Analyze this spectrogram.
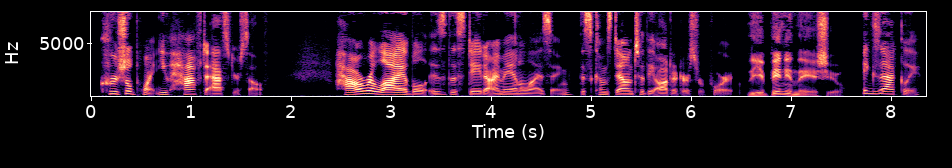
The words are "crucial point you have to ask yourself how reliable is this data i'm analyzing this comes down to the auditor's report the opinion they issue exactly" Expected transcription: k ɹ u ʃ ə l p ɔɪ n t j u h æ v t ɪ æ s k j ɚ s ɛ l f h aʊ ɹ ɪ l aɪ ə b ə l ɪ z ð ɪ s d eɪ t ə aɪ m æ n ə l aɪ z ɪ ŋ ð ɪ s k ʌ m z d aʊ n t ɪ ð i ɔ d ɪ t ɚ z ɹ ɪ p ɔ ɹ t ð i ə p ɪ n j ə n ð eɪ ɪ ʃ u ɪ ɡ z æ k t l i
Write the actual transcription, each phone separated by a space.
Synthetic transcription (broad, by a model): k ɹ u ʃ l p ɔɪ n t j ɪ h æ f t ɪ æ s k j ɚ s ɛ l f h aʊ ɹ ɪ l aɪ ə b l ɪ z ð ɪ s d eɪ t ə aɪ m æ n ə l aɪ z ɪ ŋ ð ɪ s k ʌ m z d aʊ n t ɪ ð i ɔ d ɪ t ɚ z ɹ ɪ p ɔ ɹ t ð i ə p ɪ n j ə n ð eɪ ɪ ʃ u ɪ ɡ z æ k t l i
